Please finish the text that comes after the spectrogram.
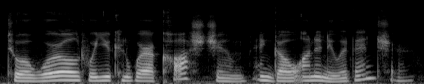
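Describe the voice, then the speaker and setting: A woman leading a guided meditation, giving soft, unhurried instructions to relax and imagine. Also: lowish voice. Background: music.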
